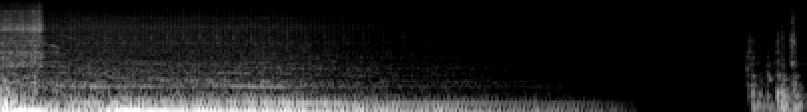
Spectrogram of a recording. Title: Car Cranks Won't Start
